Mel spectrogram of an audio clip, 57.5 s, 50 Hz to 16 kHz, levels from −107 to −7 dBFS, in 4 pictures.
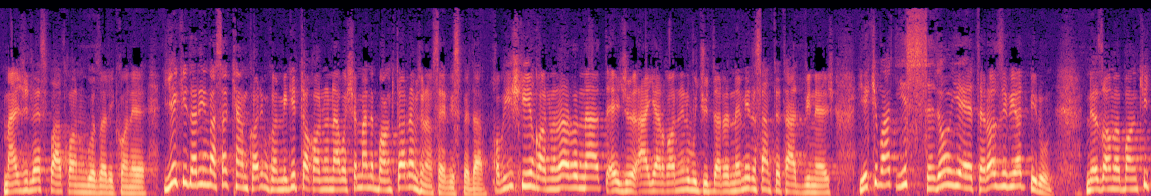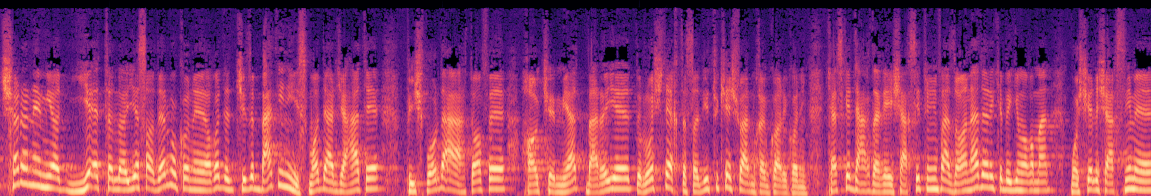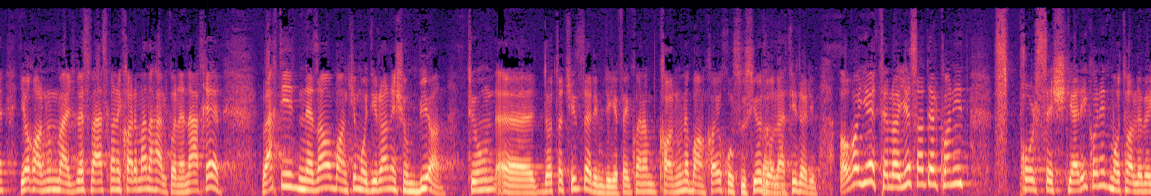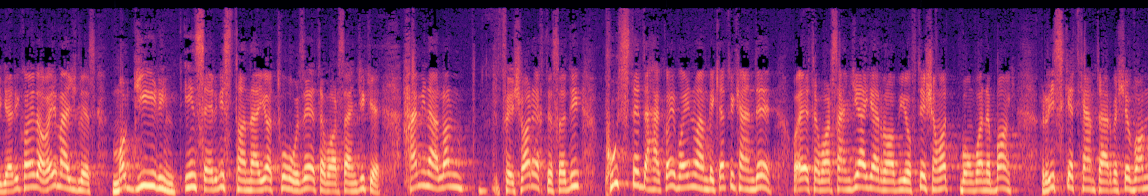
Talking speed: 165 wpm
